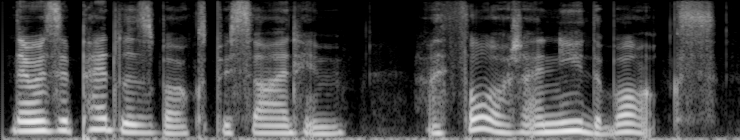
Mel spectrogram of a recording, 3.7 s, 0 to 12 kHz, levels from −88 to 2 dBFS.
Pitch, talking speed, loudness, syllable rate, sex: 200 Hz, 210 wpm, -17 LUFS, 5.4 syllables/s, female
